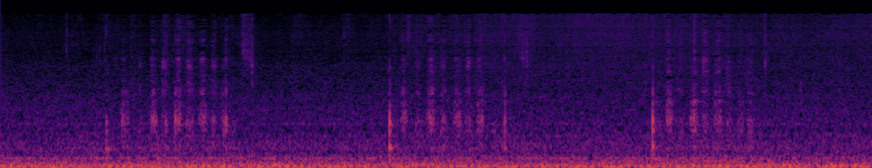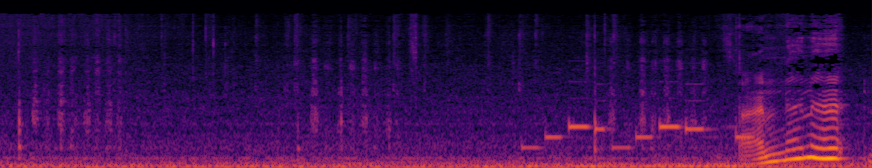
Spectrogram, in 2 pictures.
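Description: A coin scratching the coating off a paper lottery scratch-off ticket in short, repeated strokes, uncovering the number spots one by one.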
